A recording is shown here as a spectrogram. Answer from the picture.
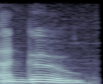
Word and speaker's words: Angot: Corentin Angot from France. Sorry. Corentin Angot from France. Yeah, that makes sense, doesn't it? Yeah, the French don't pronounce their T's very often.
